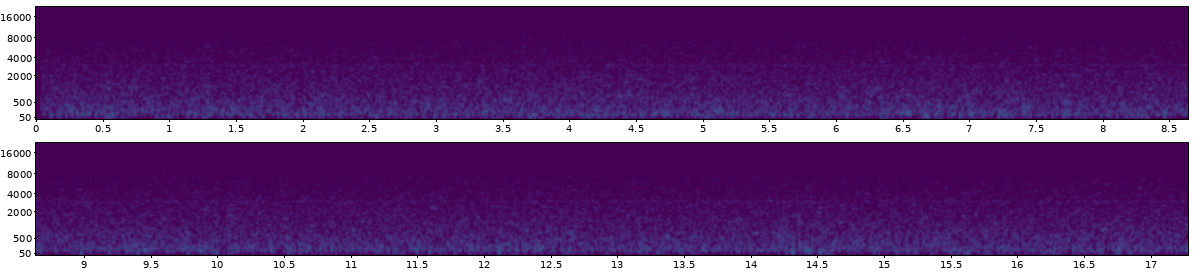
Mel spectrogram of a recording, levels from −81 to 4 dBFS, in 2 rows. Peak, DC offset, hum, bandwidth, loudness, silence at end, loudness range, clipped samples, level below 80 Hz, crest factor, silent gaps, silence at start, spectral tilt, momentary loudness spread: -46 dBFS; under 0.1%; none; 15.5 kHz; -59 LUFS; 0 s; 0 LU; under 0.1%; -78 dBFS; 16 dB; none; 0 s; -2.5 dB/octave; 1 LU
